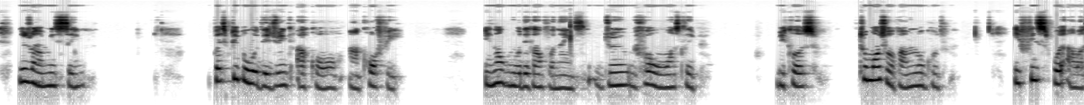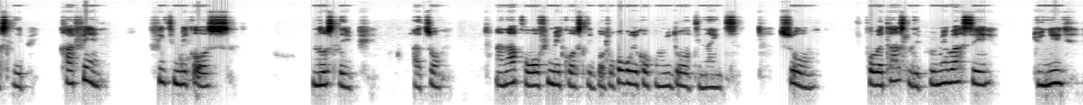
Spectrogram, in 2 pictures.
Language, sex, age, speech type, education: Nigerian Pidgin, female, 46-60, spontaneous, tertiary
